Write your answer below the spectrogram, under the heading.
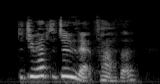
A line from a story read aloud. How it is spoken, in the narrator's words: Guston gasped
